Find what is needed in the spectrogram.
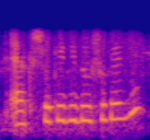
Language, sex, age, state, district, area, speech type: Bengali, female, 18-30, West Bengal, Birbhum, urban, conversation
